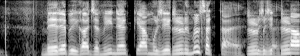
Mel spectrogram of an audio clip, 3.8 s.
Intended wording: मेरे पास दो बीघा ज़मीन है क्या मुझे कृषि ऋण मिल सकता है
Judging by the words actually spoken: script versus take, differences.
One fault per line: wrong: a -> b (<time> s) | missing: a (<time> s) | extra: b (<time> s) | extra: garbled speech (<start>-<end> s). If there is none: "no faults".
missing: पास दो (0.8 s)
missing: कृषि (2.1 s)
extra: garbled speech (3.1-3.8 s)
